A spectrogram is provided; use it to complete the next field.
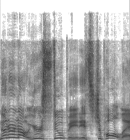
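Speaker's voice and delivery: high, heated, insistent bickering tone. Retelling the other arguing voice's reply: imitating someone arguing. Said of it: "having an argument".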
